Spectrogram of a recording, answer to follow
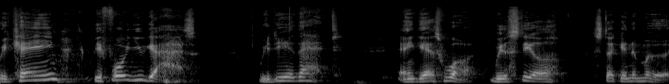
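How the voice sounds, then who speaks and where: On a very clean recording with a silent background, a man with a North Carolina accent speaks in a high voice with lively intonation. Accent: Southern US, North Carolina. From US South, eastern North Carolina (Roseboro). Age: 70s. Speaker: community watch president, public speaker. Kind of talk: public comment at a government meeting. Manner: earnest, impassioned.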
